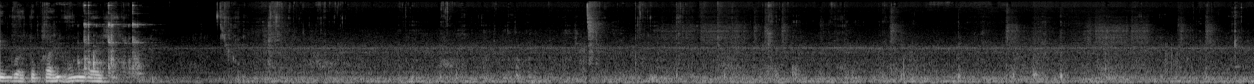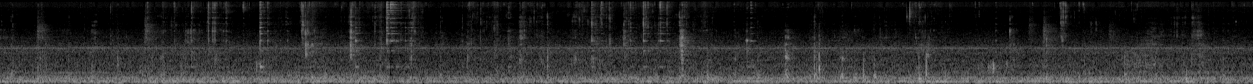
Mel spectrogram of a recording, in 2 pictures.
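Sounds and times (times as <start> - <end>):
steady low hum: 0.0 - 25.0
cutlery clicking on a plate: 0.8 - 1.6, 14.3 - 16.8, 18.4 - 20.2.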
